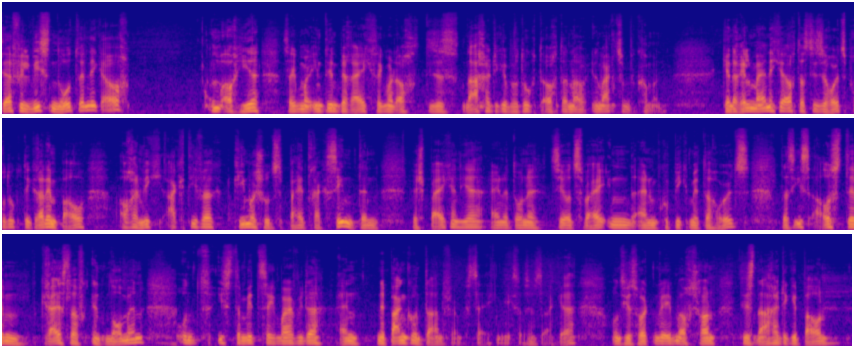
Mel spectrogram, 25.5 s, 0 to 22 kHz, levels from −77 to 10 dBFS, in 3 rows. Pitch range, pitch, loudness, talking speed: 95-110 Hz, 100 Hz, -21 LUFS, 210 wpm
